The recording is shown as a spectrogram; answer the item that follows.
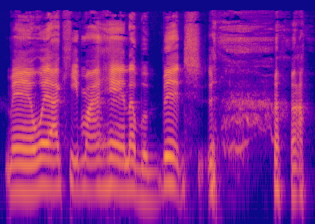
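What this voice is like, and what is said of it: Exaggerated pimp character voice. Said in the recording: “I could just do pimp voice”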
